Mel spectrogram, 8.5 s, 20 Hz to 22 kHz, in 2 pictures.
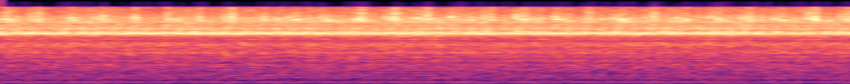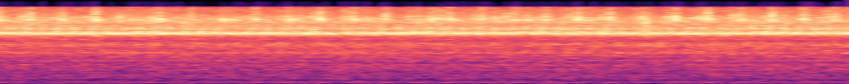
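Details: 1980s Ford motorhome engine idling steadily with a faint high whine on top, no surges or knocks, just after installing a Standard Motor Products FV5K fuel tank switching valve and switching over to the other tank; normal idle.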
